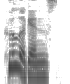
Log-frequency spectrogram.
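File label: "hooligans", British English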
